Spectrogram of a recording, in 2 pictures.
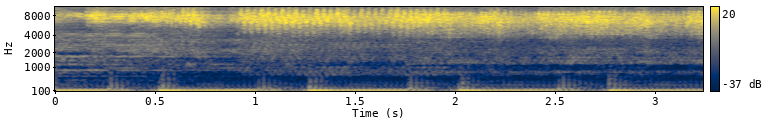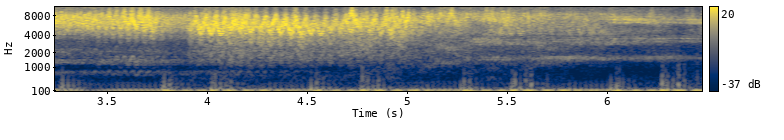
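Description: Loud industrial synth punk music: a heavy bass line under a steady beat of about three to four hits a second, with a hiss of noise on top.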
